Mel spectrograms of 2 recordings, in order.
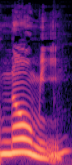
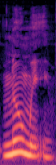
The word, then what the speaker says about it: Noemi: Of is het Nomi? – Noemi. – Noemi, ja. Want ik heb hiernaar geluisterd, maar ik heb het dus afgelopen weken de hele tijd als Nomi uitgesproken. Maar het is Noemi.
